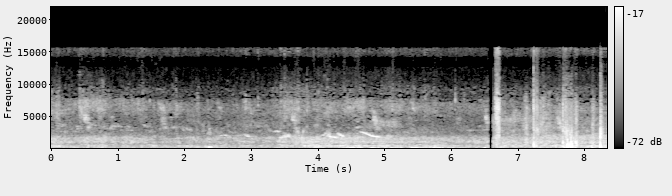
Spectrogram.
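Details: A bee buzz that wavers and surges near the listener over a low hum, with a few bird chirps, a sudden break, then sharp clicks and knocks toward the end.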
